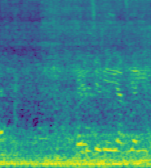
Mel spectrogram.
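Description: Steady low rumble of street traffic, with people talking over it from about a second in.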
